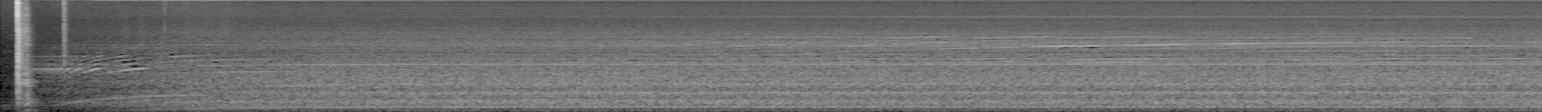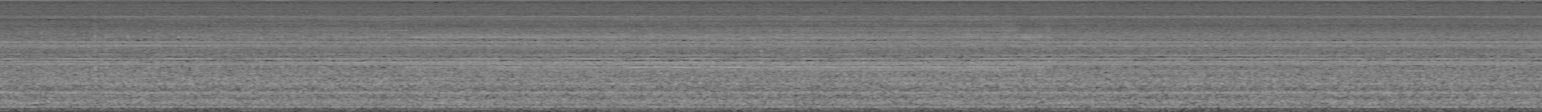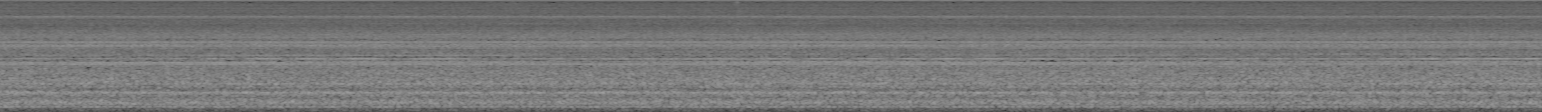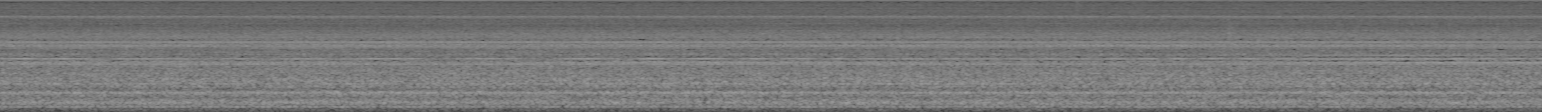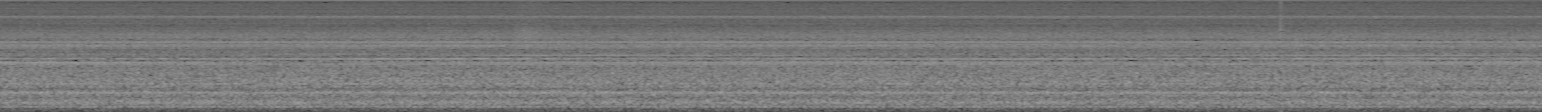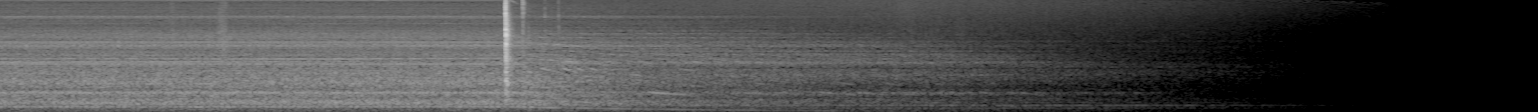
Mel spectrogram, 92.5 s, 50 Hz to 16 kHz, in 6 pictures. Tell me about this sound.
Fairlight CMI
A recording of a Fairlight Computer Musical Instrument powering on, running and then powering off.
The Farilight is from the mid 80's I believe, hence why it's so loud. I tried to get the microphones as close in there as possible to really get the mechanical feel of the computer. I think there's lots of potential for this sound. Filter it like crazy to get some nice tones out of it! Slow it down and you've got the internal hum of an airplane. Be creative! <3
Again, I have this recording in B-format too.
computer, mechanical, wind-down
